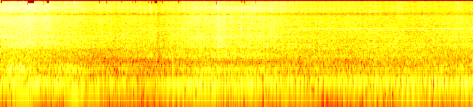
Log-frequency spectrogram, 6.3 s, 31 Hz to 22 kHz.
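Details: Hero HF Deluxe BS6 single-cylinder bike with a starting problem, just started after the fuel pipe was refitted and fuel pressure restored: steady, even idle with a soft regular thump, no knocks or misses; normal idle.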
